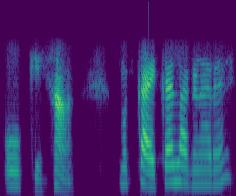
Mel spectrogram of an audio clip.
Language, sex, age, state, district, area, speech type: Marathi, female, 30-45, Maharashtra, Kolhapur, urban, conversation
